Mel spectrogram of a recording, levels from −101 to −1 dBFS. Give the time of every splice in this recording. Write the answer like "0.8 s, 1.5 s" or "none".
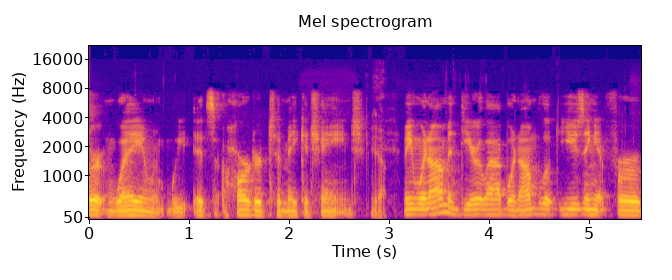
2.9 s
